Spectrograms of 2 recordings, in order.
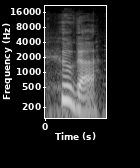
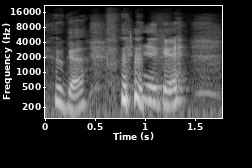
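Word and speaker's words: hygge: It is a Danish word. Huga.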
